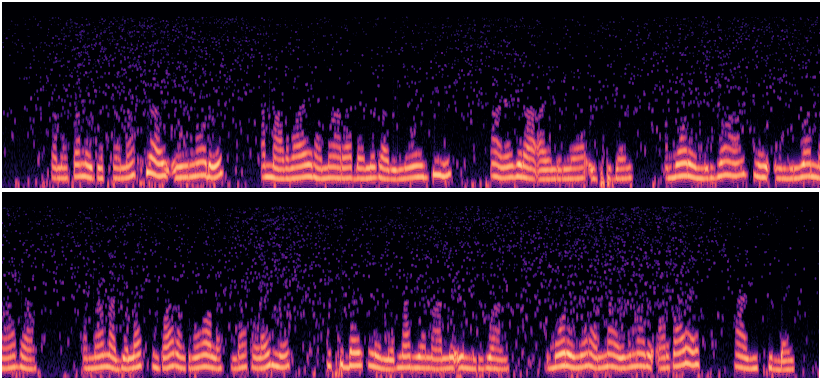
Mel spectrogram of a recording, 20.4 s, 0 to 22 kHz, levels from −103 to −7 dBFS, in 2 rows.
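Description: Overdone noise removal runs through the whole speech recording: bands near the estimated noise floor are pulled down or switched off, so pauses fall to near silence with twinkling specks, unlike a gate, which mutes everything at once.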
